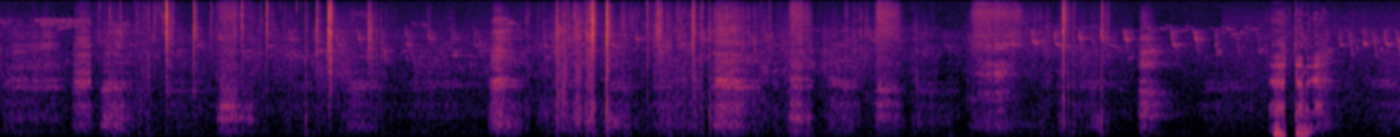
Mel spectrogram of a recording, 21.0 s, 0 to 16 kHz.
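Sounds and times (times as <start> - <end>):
twigs cracking: 1.1 - 6.0, 7.4 - 14.1, 15.1 - 16.8
vegetation brushing: 1.4 - 5.7, 7.9 - 11.6
footsteps through undergrowth: 1.4 - 5.8, 7.9 - 13.8.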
